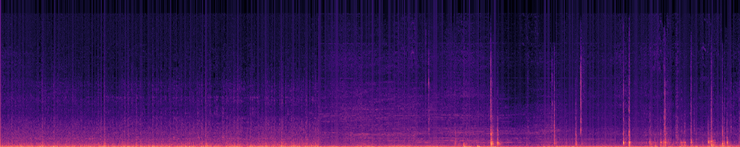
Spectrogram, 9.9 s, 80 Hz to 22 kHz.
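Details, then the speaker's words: 1997 Jaguar XJ6 X300 3.2 manual just after crankshaft position sensor replacement: deep note pulsing unevenly at idle with clicks; running lumpy, owner suspects excess fuel buildup from repeated start attempts before the sensor swap; to be run up the road to see if it clears. "it's running but it's a bit lumpy so to just give this a blast up the road and see if it clears it"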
